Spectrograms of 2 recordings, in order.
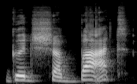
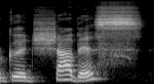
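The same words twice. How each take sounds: First: "Shabbat" ending in a T, stress on the last syllable; T-ending pronunciation. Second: "Shabbos" ending in an S, stress on the first syllable. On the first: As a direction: say "Shabbat" as sha-BAHT, with a final T. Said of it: "some people say it as a T". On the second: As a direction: say "Shabbos" as SHAH-biss, with a final S. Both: Shown as a demonstration.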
